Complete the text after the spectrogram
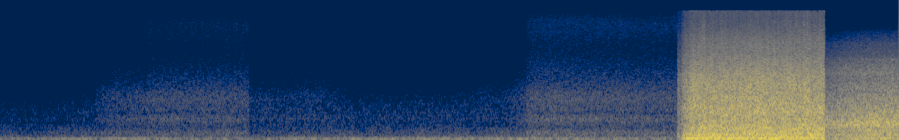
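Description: A jet engine roars as a military jet flies low overhead.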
